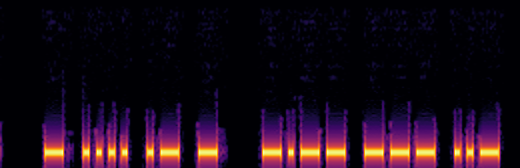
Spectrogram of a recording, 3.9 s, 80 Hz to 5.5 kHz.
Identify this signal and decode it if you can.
Morse code, heard as a keyed tone, about 25 wpm, 600 Hz. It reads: THAT YOU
